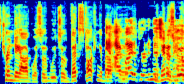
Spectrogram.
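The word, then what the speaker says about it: Tren de Aragua: I think it's trenda. Okay. I don't know how that Yeah, that's that's trendiagua.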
